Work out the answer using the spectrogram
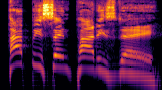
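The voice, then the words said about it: Poor Irish accent sounding Jamaican. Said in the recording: “my accent isn't good? ... Sound Jamaican.”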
